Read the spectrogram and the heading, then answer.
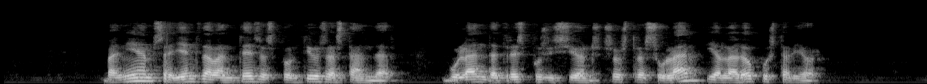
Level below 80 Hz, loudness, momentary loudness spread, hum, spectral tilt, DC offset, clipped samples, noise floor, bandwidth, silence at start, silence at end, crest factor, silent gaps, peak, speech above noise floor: -54 dBFS; -18 LUFS; 8 LU; none; -5.5 dB/octave; under 0.1%; under 0.1%; -63 dBFS; 8 kHz; 1.05 s; 1.1 s; 18 dB; none; 0 dBFS; 46 dB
